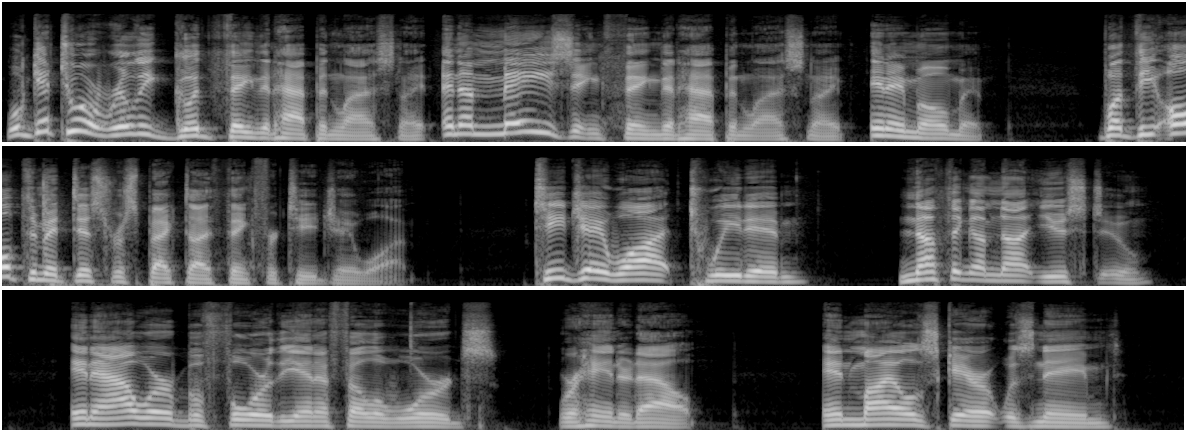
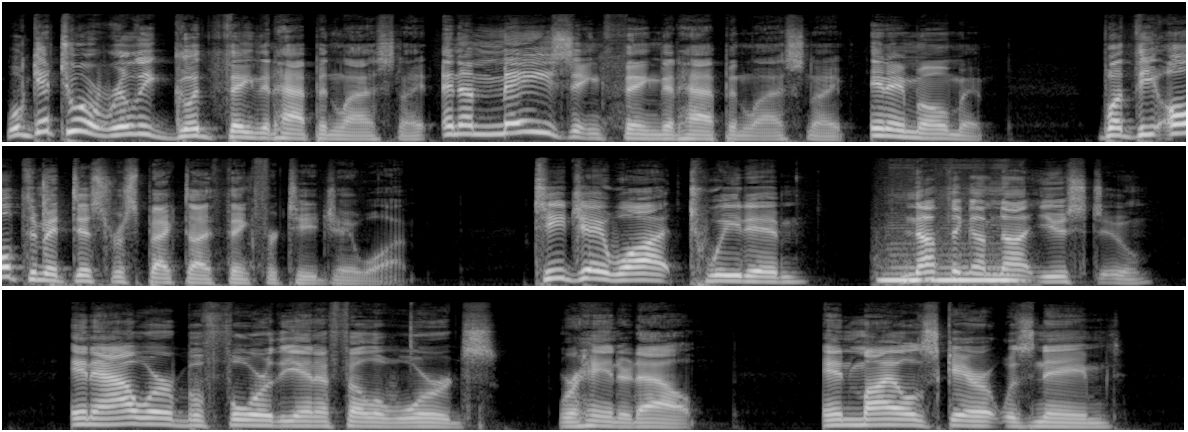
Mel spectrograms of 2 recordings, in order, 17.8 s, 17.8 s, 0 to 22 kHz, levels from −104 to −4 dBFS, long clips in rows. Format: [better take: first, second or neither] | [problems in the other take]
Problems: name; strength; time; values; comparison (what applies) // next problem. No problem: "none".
first | phone ringing; loud; at 10 s; peak 4 dB above the speech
